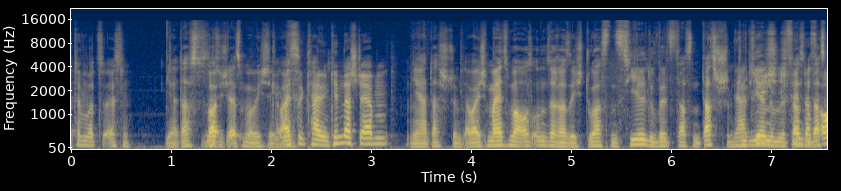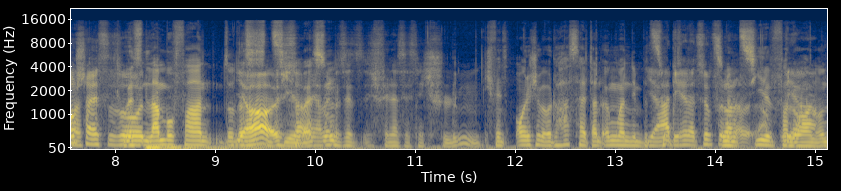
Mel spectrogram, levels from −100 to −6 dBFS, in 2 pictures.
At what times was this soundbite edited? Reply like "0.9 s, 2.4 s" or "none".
none

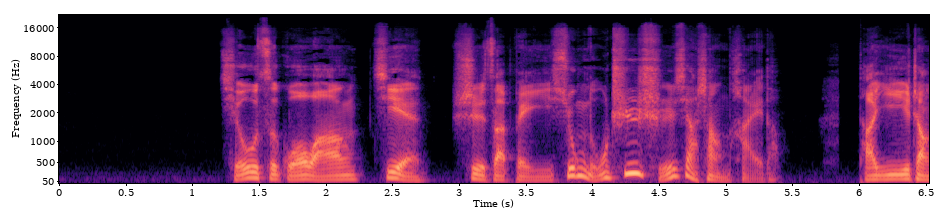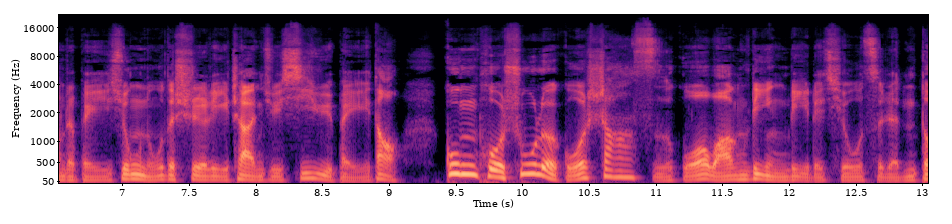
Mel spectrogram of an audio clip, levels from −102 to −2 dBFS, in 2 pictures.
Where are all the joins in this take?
1.1 s

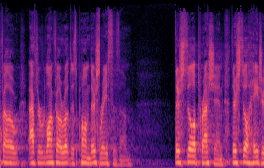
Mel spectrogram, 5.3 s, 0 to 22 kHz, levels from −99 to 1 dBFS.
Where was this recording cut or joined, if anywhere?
2.0 s

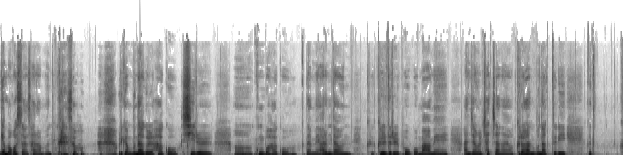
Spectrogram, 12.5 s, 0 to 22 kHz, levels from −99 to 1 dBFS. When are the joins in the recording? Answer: 6.0 s

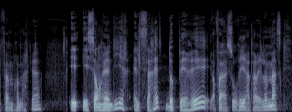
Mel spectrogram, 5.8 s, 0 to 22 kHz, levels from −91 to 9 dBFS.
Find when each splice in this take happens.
1.3 s, 2.6 s, 4.2 s

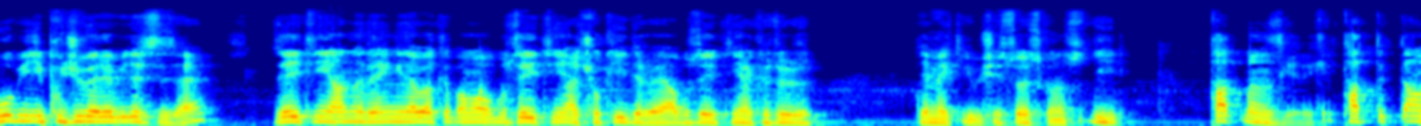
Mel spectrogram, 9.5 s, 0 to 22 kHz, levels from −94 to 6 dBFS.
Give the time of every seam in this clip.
none

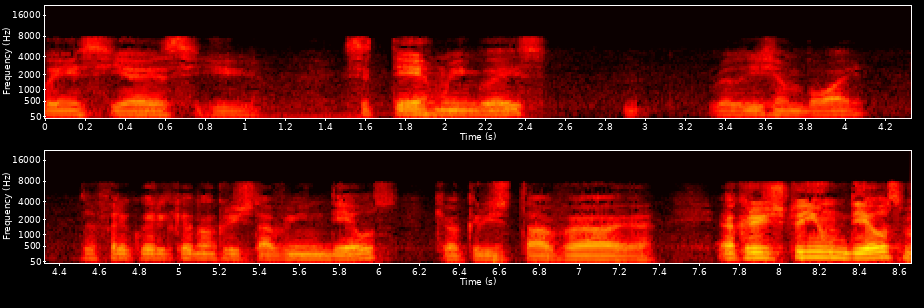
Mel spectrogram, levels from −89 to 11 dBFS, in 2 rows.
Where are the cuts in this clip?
4.5 s, 6.2 s

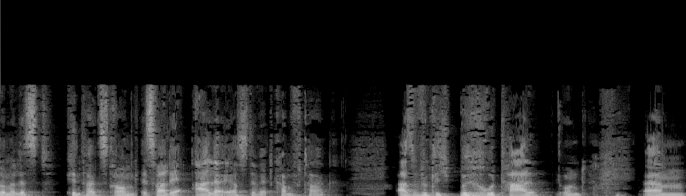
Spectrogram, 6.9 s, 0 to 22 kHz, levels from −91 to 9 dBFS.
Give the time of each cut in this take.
1.4 s, 3.8 s, 5.6 s

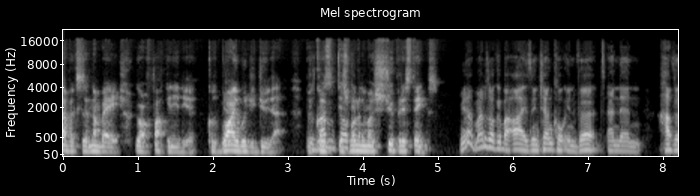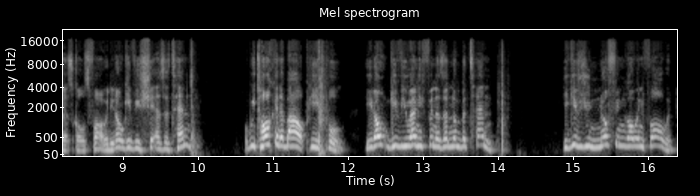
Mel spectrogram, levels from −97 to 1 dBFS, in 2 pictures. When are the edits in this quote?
none

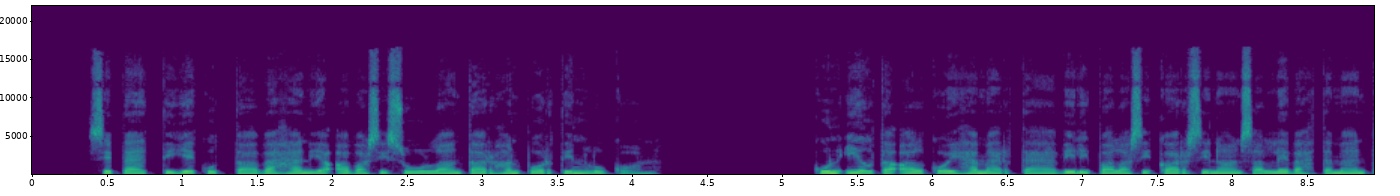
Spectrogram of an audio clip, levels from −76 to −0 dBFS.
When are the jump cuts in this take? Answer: 5.0 s

